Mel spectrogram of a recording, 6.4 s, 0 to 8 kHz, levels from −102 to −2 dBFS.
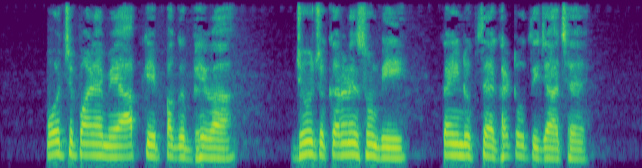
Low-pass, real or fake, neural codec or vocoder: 7.2 kHz; real; none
